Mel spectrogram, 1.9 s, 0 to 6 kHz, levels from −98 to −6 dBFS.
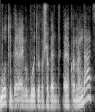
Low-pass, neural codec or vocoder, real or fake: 5.4 kHz; codec, 16 kHz, 4 kbps, FreqCodec, smaller model; fake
